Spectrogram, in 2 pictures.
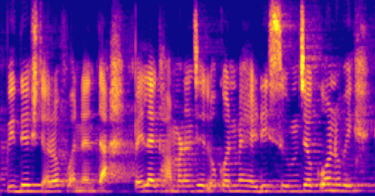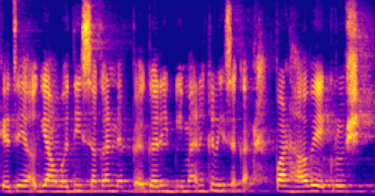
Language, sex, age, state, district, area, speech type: Sindhi, female, 18-30, Gujarat, Junagadh, rural, spontaneous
